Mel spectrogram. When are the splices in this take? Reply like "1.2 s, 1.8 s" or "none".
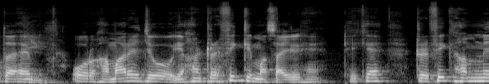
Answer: none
